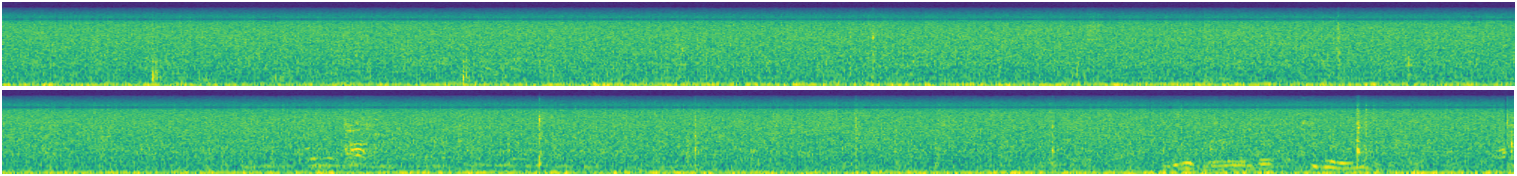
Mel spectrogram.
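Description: Tennis rackets strike a ball back and forth outdoors.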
